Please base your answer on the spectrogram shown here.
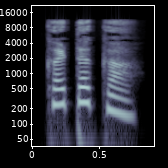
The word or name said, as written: ಕಟಕ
